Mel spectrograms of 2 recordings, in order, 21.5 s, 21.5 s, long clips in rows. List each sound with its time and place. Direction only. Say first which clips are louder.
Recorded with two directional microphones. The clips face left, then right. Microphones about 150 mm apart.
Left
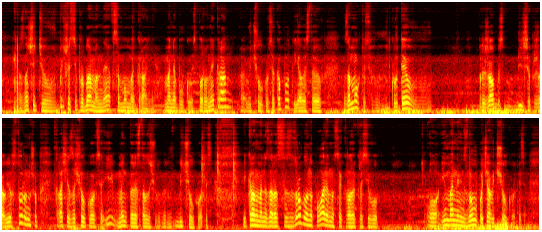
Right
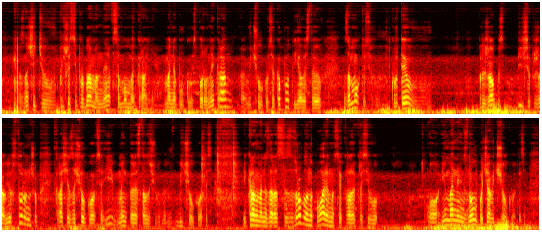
0.3 s speech: left 6 dB; 5° right (ahead or behind)
15.5 s speech: left 3 dB; 15° right (ahead or behind)
19.3 s speech: left 3 dB; 15° right (ahead or behind)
